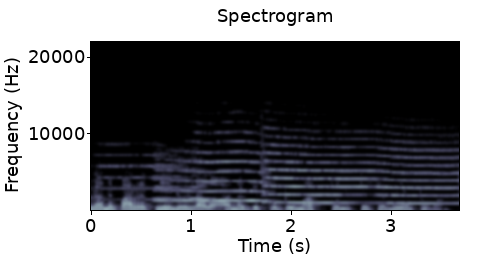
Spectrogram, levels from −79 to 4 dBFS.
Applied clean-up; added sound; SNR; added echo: classical method log-MMSE.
